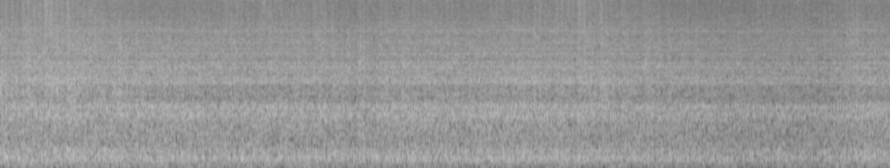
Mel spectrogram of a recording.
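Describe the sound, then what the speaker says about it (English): A passenger train rumbles past in the transport simulation game Transport Fever, a loud, continuous broadband roar with a faint rhythmic rattle and no talking. "we've got a train going underneath with passengers"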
